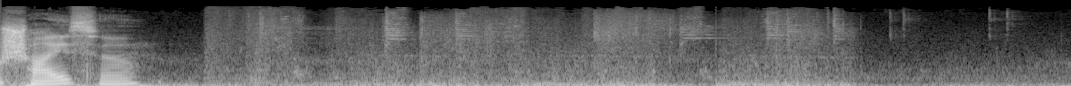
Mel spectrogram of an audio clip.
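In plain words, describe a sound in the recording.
Weapons clash and spells burst in a game fight.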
